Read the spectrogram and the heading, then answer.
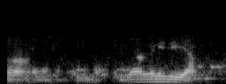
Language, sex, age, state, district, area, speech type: Malayalam, male, 18-30, Kerala, Idukki, rural, conversation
